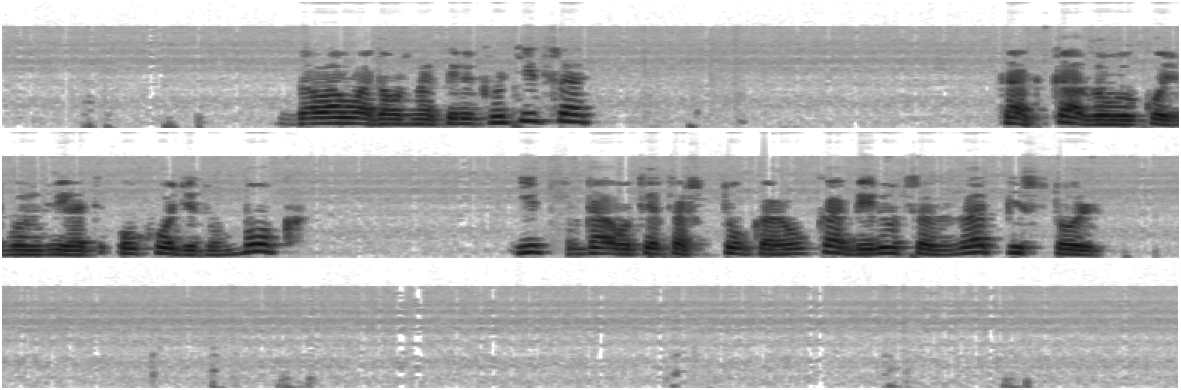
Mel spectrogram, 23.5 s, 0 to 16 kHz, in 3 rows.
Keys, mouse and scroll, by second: 0.7 click, 1.3 r, 3.7 middle click, 4.8 middle click, 6.9 click, 7.5 r, 11.7 click, 12.2 g, 14.0-15.3 middle drag, 15.4 e, 17.3 click, 17.7 g, 21.7 click, 22.5 g.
